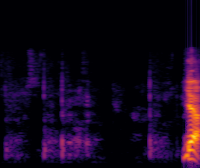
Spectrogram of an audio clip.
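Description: Speech only: faint, low voices, then a man's loud "Yeah" near the end.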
